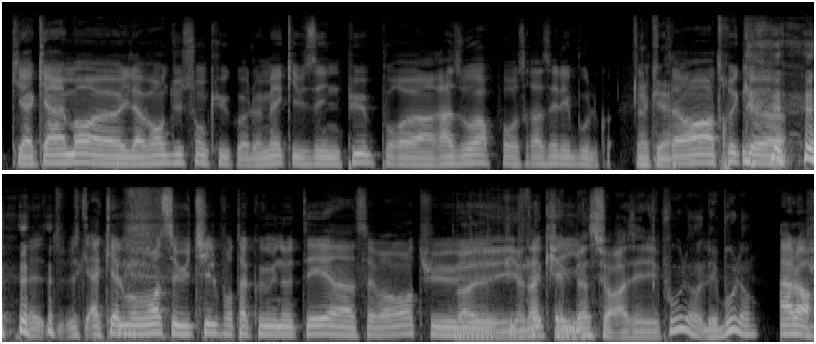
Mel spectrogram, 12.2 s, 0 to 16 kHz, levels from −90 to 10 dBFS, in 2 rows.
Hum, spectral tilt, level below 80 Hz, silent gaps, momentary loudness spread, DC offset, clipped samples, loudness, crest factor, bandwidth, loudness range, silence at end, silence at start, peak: none; -6 dB/octave; -52 dBFS; none; 7 LU; under 0.1%; under 0.1%; -32 LUFS; 20 dB; 12.5 kHz; 5 LU; 0 s; 0.05 s; -12 dBFS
